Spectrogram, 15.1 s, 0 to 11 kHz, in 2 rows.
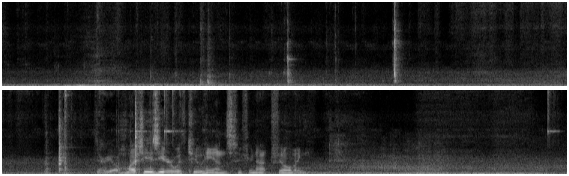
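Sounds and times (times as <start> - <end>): metal clicks and taps of tools: 3.7 - 4.6, 8.2 - 8.5, 9.2 - 10.1.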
